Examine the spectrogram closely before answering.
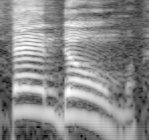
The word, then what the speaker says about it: Fandome: about that goddamn DC Fandome. Fandom. I don't really know what to call it, but it's spelt like that. I think we're supposed to just say fandom, but spell it that way.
